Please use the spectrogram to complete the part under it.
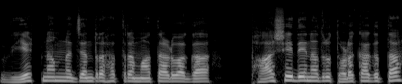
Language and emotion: Kannada, fearful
